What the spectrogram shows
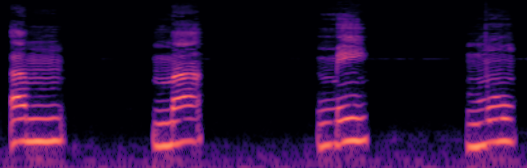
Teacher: حرف میم کا مخرج ہے دونوں ہونٹوں کی خشکی کا حصہ۔ جب آپ اپنے دونوں ہونٹوں کی بیرونی یعنی خشک حصے کو نرمی سے آپس میں ملاتے ہیں تو میم ادا ہوتا ہے۔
